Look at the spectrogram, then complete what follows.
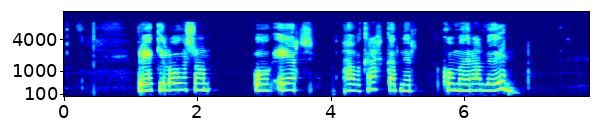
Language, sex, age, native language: Icelandic, female, 50-59, Icelandic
